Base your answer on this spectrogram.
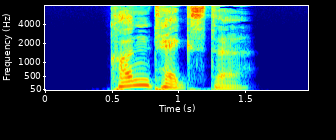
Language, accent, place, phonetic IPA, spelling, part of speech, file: German, Germany, Berlin, [ˈkɔnˌtɛkstə], Kontexte, noun, De-Kontexte.ogg
- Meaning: nominative/accusative/genitive plural of Kontext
